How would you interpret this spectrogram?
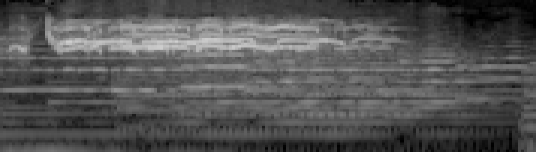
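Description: A high, wavering squeak like a mouse, drawn out for about two seconds in quick trembling bends, heard over a steady low musical backing that continues after it fades.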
